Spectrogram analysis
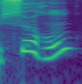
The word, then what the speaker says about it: serons: Nous serons. So final S not pronounced.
